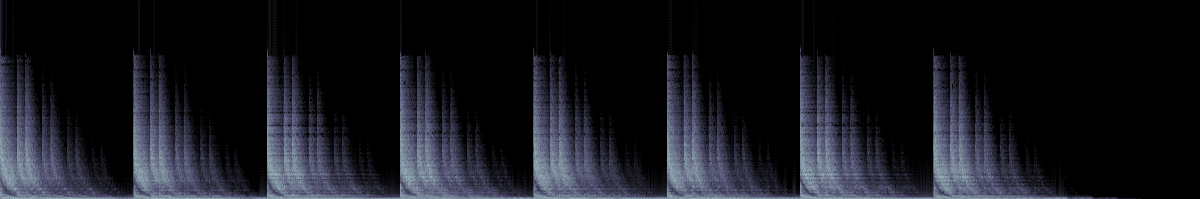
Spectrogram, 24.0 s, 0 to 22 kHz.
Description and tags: Phaser Chord #3
Phaser Chord in Serum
